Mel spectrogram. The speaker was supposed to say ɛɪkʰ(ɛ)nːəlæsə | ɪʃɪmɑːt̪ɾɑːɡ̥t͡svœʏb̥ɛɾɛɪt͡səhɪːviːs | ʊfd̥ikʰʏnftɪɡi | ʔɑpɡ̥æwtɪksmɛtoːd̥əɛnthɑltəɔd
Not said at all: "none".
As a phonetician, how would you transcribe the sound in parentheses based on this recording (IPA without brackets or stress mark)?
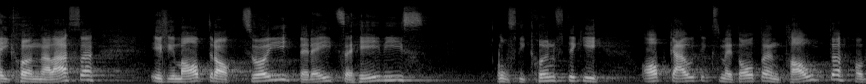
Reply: œ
